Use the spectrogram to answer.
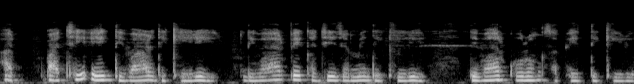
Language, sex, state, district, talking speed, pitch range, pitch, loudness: Rajasthani, female, Rajasthan, Nagaur, 160 wpm, 175-200 Hz, 185 Hz, -19 LUFS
